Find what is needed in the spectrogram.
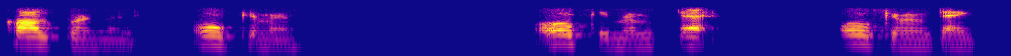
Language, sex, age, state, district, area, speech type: Tamil, female, 30-45, Tamil Nadu, Nilgiris, urban, conversation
